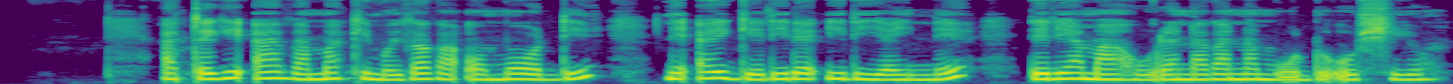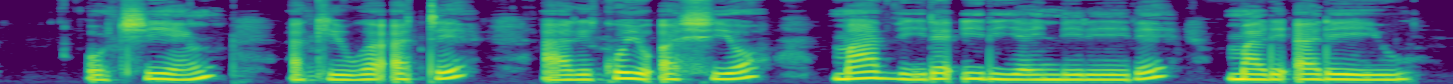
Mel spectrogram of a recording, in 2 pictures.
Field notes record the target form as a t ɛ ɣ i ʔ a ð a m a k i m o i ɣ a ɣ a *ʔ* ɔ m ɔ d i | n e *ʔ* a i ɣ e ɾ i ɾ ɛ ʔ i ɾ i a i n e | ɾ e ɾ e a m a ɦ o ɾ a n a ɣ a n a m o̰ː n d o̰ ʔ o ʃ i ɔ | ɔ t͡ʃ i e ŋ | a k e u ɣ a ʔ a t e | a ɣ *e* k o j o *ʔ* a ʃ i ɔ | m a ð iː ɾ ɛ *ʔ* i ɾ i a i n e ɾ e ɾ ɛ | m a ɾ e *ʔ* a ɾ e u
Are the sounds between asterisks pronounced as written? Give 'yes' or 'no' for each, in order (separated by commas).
yes, yes, yes, yes, yes, yes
